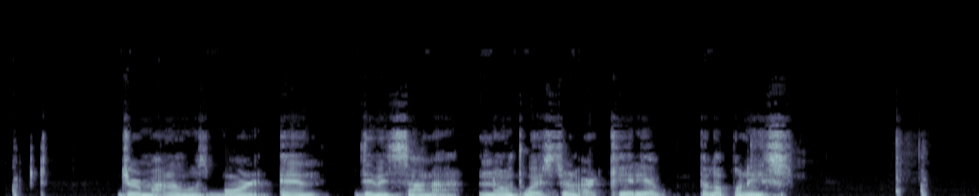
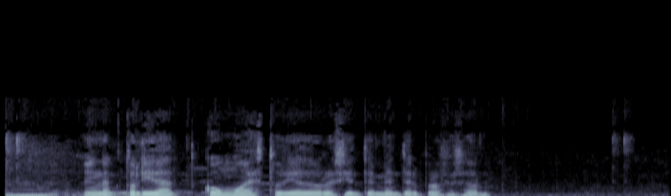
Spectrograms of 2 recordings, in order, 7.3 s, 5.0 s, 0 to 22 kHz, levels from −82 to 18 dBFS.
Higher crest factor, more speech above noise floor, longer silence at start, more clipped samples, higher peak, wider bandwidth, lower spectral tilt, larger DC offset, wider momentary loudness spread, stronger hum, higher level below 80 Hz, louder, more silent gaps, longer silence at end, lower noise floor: about the same, 14 dB vs 18 dB; first, 59 dB vs 35 dB; about the same, 0.1 s vs 0.05 s; neither; about the same, -2 dBFS vs -4 dBFS; first, 9.4 kHz vs 7.4 kHz; second, -5 dB/octave vs -7.5 dB/octave; neither; first, 16 LU vs 9 LU; neither; second, -50 dBFS vs -34 dBFS; first, -15 LUFS vs -21 LUFS; neither; second, 0.4 s vs 1.35 s; first, -73 dBFS vs -55 dBFS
